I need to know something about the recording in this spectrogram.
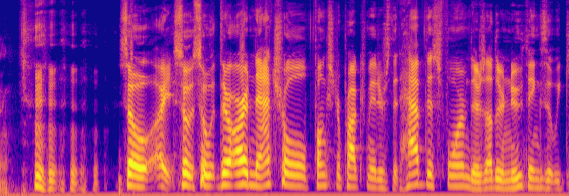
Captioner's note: laugh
